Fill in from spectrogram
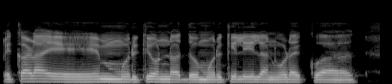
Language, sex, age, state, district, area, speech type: Telugu, male, 18-30, Telangana, Sangareddy, urban, spontaneous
